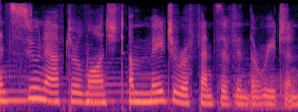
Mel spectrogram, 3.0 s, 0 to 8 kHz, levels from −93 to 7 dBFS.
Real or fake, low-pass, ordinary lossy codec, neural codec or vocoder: real; 7.2 kHz; AAC, 32 kbps; none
